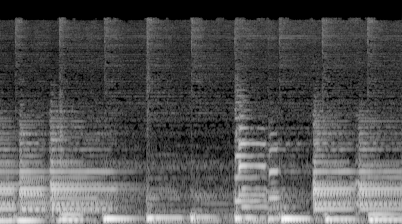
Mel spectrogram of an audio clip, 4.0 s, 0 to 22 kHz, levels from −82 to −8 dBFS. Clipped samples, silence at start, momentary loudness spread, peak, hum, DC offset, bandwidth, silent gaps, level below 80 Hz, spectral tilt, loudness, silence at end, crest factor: under 0.1%; 0 s; 6 LU; -6 dBFS; none; under 0.1%; 16 kHz; none; -30 dBFS; -7 dB/octave; -21 LUFS; 0 s; 14 dB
